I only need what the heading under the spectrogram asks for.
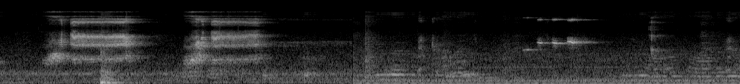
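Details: Trained one-year-old pet ringneck parrot talking, its learned phrases include Allah ho and mitho bety: two loud, harsh, buzzy bursts of speech-like syllables, then quieter scratchy chatter with a few thin high notes over steady room hum.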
